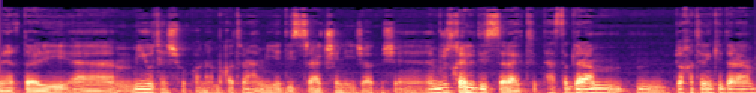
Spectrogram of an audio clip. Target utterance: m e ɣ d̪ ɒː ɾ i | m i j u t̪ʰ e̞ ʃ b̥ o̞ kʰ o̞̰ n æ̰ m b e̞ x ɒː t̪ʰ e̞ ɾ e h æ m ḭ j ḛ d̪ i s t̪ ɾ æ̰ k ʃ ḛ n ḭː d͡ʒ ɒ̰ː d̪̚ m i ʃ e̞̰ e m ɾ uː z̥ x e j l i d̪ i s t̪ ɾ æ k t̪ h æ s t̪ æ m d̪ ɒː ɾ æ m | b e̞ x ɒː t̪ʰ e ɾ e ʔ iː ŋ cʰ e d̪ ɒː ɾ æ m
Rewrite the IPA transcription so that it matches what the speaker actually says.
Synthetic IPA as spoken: m e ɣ d̪ ɒː ɾ i | m i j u t̪ʰ e̞ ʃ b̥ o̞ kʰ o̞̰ n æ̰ m b e̞ x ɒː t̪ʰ e̞ ɾ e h æ m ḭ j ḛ d̪ i s t̪ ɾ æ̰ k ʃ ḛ n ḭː d͡ʒ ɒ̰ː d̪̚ m i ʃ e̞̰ e m ɾ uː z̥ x e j l i d̪ i s t̪ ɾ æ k t̪ h æ s t̪ æ m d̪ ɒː ɾ æ m | b e̞ x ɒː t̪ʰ e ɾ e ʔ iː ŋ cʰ e d̪ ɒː ɾ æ m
